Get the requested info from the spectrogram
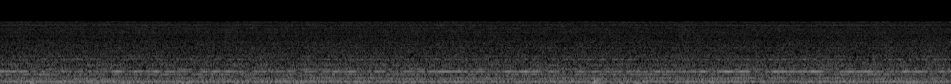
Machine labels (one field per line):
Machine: fan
